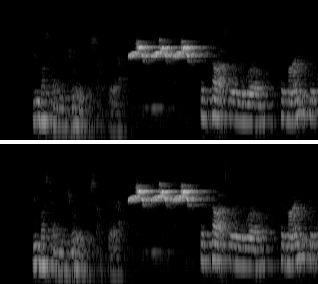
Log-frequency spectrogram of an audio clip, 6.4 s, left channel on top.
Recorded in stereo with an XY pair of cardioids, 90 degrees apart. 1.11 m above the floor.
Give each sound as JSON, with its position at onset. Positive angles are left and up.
{"t": 0.7, "sound": "a man speaking", "azimuth_deg": -40, "distance_m": 1.2}
{"t": 2.6, "sound": "a bird", "azimuth_deg": -20, "distance_m": 1.5}
{"t": 4.0, "sound": "a woman speaking", "azimuth_deg": -25, "distance_m": 1.4}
